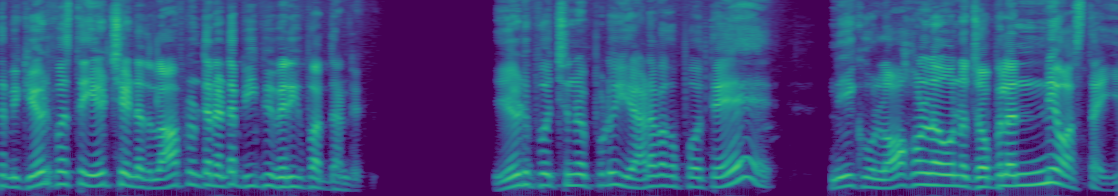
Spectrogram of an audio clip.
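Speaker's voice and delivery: normal talking voice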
